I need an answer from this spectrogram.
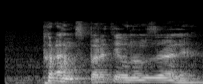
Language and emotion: Russian, neutral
